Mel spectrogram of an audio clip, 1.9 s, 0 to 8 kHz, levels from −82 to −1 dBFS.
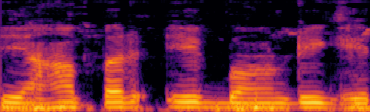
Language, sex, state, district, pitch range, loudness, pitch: Hindi, male, Uttar Pradesh, Varanasi, 130-140 Hz, -16 LUFS, 135 Hz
